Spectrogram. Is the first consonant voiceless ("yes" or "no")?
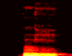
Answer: no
